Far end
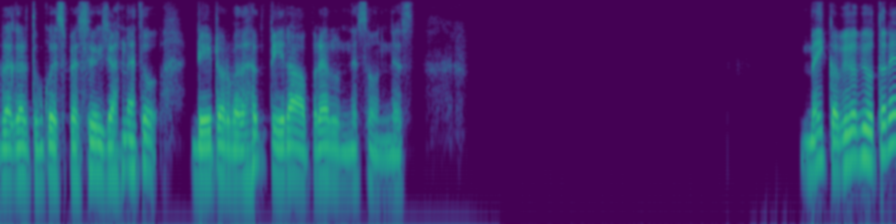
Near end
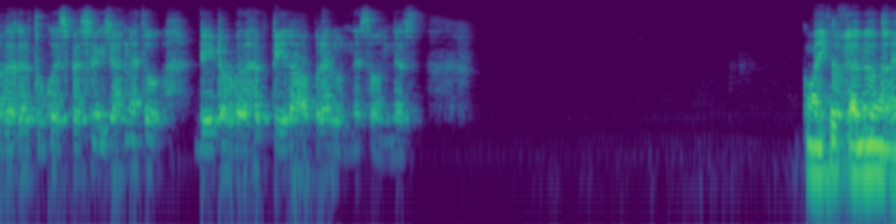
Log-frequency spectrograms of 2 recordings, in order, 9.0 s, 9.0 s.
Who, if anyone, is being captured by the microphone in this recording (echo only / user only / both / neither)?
both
